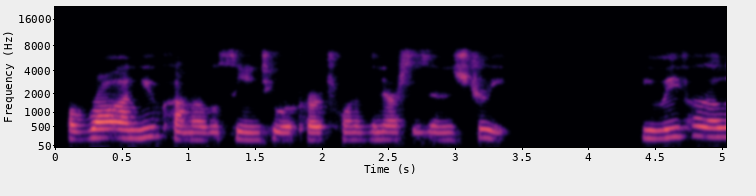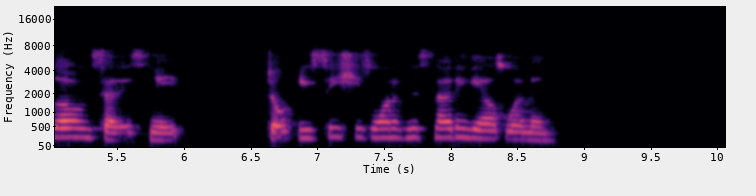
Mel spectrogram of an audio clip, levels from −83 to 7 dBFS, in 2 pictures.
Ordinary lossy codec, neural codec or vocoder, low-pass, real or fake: Opus, 32 kbps; autoencoder, 48 kHz, 32 numbers a frame, DAC-VAE, trained on Japanese speech; 7.2 kHz; fake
